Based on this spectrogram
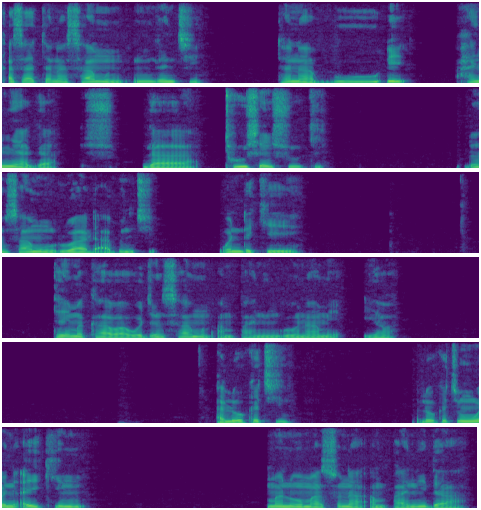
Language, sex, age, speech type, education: Hausa, male, 15-29, spontaneous, primary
